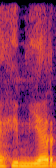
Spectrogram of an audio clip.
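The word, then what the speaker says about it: حمير: Oh, bukan Humair, bacanya Himyar deh, suku Himyar. Akhirul mulukil Himyar. Himyariyin tadi bacanya.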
